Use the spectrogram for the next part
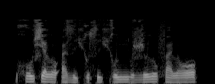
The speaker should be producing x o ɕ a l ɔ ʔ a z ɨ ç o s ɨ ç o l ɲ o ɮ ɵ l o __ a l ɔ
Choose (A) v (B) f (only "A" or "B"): B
